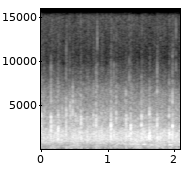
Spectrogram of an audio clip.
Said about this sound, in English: Can we give him a clap for that?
